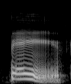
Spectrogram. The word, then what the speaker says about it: bathe: a bath please note bathe and bath have separate pronunciations the pronunciations are different we can't say take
